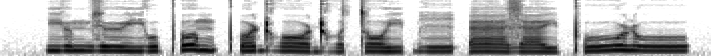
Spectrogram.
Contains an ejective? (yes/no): yes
